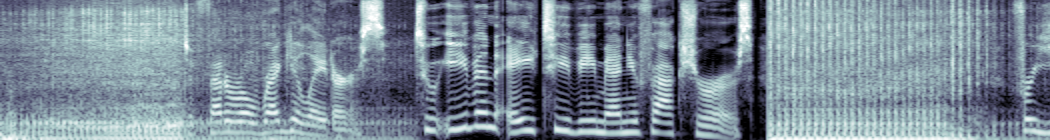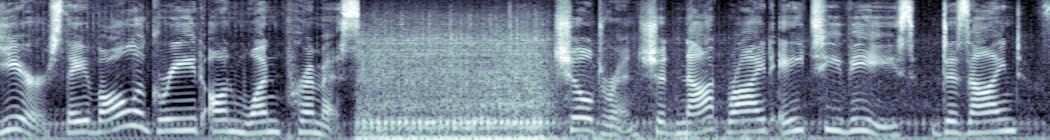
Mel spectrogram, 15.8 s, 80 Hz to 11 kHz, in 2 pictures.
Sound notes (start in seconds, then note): 0.0 engines revving; 4.6 engine revving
